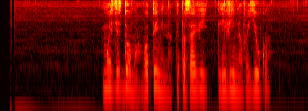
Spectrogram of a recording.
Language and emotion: Russian, neutral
